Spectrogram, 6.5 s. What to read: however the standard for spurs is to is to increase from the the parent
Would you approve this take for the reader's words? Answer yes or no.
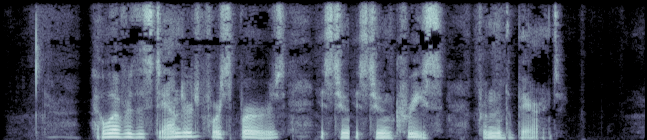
yes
